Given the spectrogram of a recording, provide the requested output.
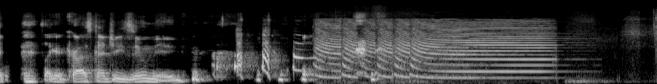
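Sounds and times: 
speech: 0:00.0 - 0:02.0, 0:02.7 - 0:04.0
laughter: 0:01.9 - 0:04.0
loud blaring air horn blast: 0:03.2 - 0:06.1.

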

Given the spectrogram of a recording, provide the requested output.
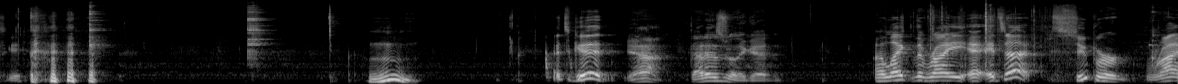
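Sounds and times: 
speech: 0:00.0 - 0:01.1, 0:03.7 - 0:04.2, 0:05.5 - 0:07.8, 0:08.8 - 0:11.7
glasses of rye whiskey clinking in a toast: 0:02.5 - 0:02.8.

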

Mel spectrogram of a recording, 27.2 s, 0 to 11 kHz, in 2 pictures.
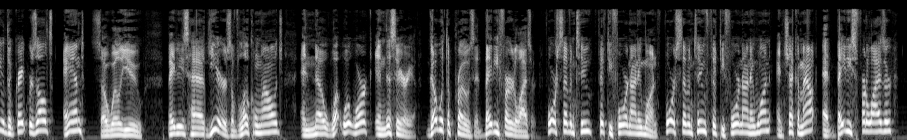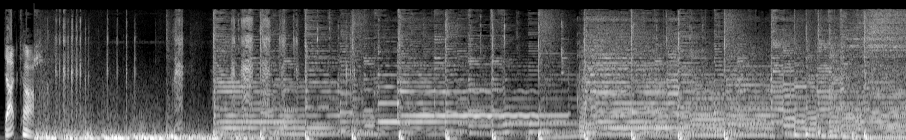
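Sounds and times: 
speech: 0:00.0 - 0:14.6
high-ball duck call quacking: 0:14.4 - 0:19.1
musical backing: 0:16.1 - 0:27.2.

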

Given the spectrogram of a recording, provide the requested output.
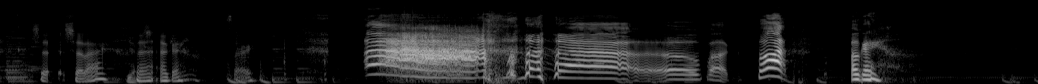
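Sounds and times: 
speech: 0:00.4 - 0:03.3, 0:04.9 - 0:09.0
person screaming: 0:03.7 - 0:07.0, 0:07.6 - 0:07.9.

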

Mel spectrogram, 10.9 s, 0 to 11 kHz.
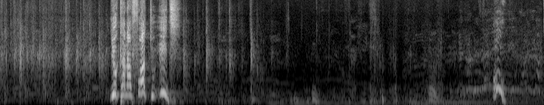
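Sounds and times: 
crowd clapping: 0:00.0 - 0:05.5
speech: 0:02.4 - 0:03.7.

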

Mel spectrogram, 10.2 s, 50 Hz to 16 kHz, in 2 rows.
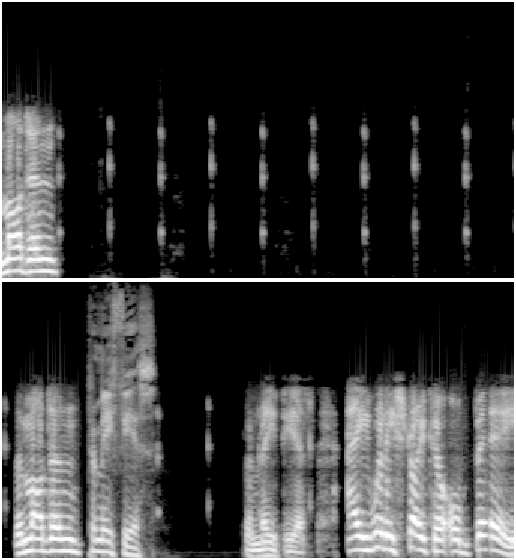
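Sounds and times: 
speech: 0:00.0 - 0:00.7, 0:05.3 - 0:06.8, 0:07.6 - 0:10.2
quiz countdown clock ticking: 0:00.6 - 0:05.3, 0:06.0 - 0:07.5.

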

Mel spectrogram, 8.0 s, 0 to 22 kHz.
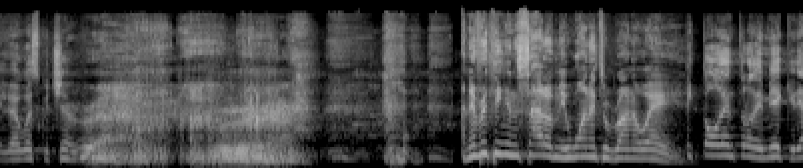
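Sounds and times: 
speech: 0:00.0 - 0:03.2, 0:04.7 - 0:08.0
laughter: 0:00.1 - 0:05.8
deep rumbling lion roar fading into a growl: 0:00.8 - 0:03.2.

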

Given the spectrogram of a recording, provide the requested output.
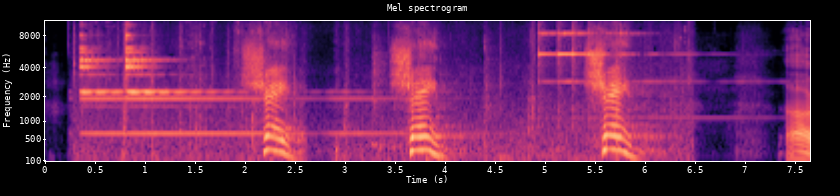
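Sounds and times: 
small hand bell ringing: 0:00.2 - 0:07.6
speech: 0:02.2 - 0:04.1, 0:05.4 - 0:06.0, 0:07.4 - 0:07.6.

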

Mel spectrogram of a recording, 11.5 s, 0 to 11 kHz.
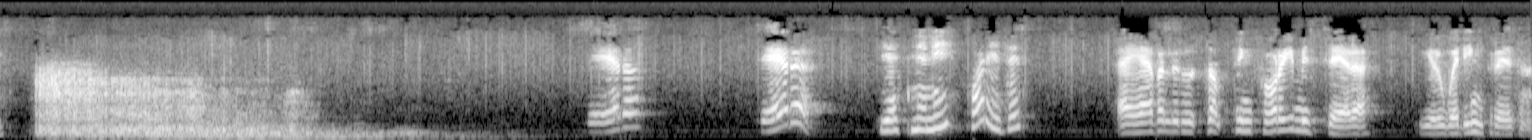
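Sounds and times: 
loud roll of thunder: 0:00.0 - 0:04.1
speech: 0:04.7 - 0:04.9, 0:05.7 - 0:07.8, 0:08.4 - 0:11.4.

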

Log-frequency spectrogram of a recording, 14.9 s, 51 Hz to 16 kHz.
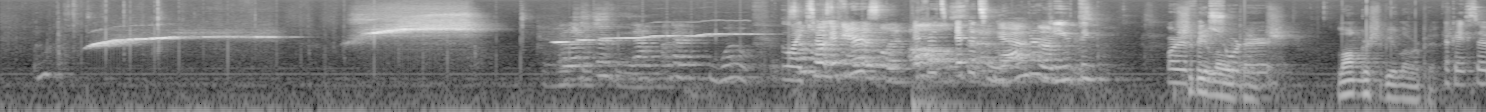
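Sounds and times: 
person whistling through the teeth: 0:00.7 - 0:08.4
speech: 0:08.2 - 0:11.1, 0:11.7 - 0:14.8.

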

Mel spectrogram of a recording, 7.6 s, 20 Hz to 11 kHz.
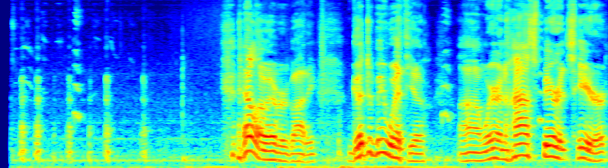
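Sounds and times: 
speech: 0:00.2 - 0:01.1, 0:02.9 - 0:07.5
laughter: 0:00.2 - 0:01.9
dog squeaking a squeak toy: 0:05.4 - 0:05.8.

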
